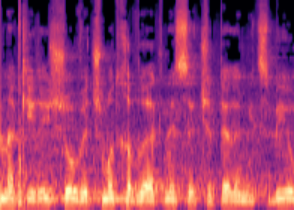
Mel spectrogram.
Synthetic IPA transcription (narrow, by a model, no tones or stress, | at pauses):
nakiʁiʃuvetʃmotχavʁehaknesetʃeteʁemit͡sbiu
